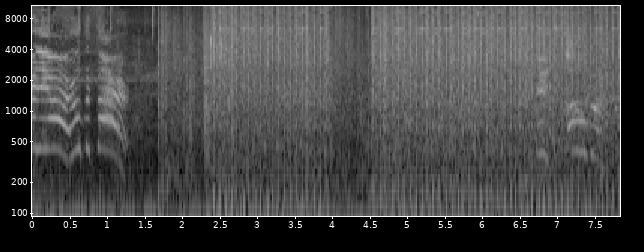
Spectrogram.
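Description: Heavy, continuous gunfire in the Red Dead Redemption video game, a loud, dense fusillade of many guns firing at once that builds after a brief lull, with shouted voices near the start and end.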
